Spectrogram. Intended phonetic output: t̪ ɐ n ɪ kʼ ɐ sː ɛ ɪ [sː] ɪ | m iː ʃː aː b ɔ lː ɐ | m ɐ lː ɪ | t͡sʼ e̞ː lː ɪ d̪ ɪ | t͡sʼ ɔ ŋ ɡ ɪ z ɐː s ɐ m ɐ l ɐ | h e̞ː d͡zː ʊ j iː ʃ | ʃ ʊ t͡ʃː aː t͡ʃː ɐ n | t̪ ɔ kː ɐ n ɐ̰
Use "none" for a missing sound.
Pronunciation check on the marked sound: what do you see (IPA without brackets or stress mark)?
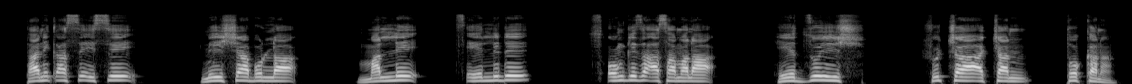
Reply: sː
